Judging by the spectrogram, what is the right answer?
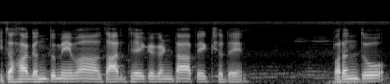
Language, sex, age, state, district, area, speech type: Sanskrit, male, 18-30, Karnataka, Uttara Kannada, rural, spontaneous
